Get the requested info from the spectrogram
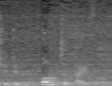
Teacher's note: I've only got one accented syllable this time, and that is the syllable “want” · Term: Nucleus, nucleus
